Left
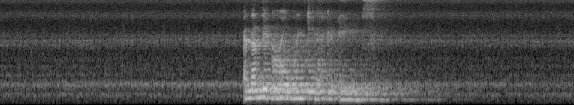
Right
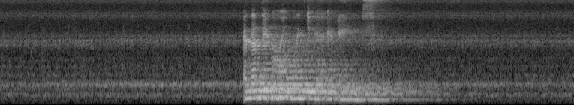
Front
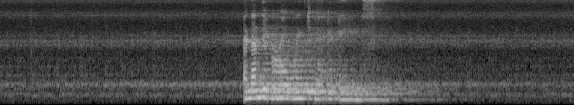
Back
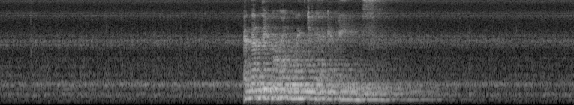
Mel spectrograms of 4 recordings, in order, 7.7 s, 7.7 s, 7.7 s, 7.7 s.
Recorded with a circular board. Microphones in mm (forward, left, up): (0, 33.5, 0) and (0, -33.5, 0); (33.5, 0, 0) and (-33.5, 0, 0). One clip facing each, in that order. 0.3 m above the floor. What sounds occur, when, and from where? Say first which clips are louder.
3.2 s a woman speaking: left 3 dB, front 3 dB; 25° left, 1.8 m; by 5.0 s 35° left, 3.5 m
